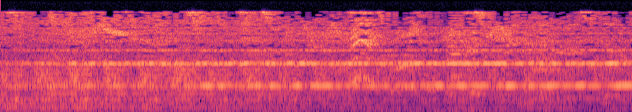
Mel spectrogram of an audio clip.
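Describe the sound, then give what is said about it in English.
Warthog noises played from a video: a steady, shrill, wavering squealing cry that rises and falls without pause, loud and continuous for several seconds, with no one talking over it. “It's not me, it's a warthog.”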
